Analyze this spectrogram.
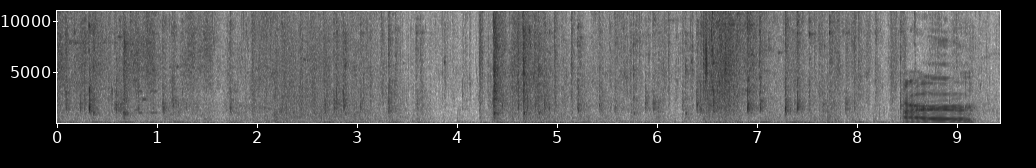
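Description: Rapid clicks and pops of video game effects sound in quick bursts.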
